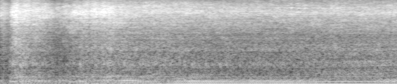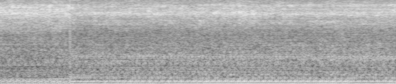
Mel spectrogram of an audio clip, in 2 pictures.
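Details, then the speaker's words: Air-cooled car, cold, just after the battery was hooked up: brief crank, then a clean catch into a steady, even low rumble with no misses or knocks. Healthy cold start. "Okay, battery's hooked up now. To be fair, it is cold, and it starts cold okay."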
